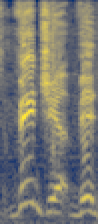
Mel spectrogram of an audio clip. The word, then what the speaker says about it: vidya: Vidya. Actually, it's usually VIDYA is how they spell it.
